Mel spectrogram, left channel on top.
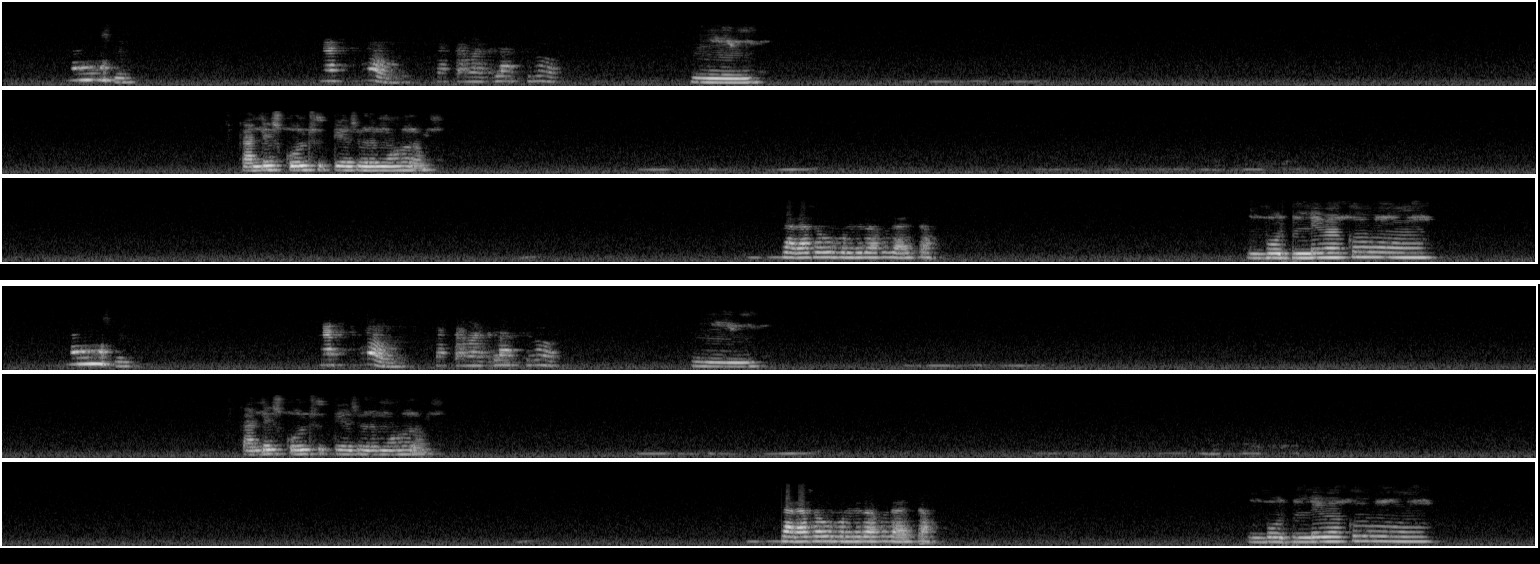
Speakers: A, on the right (about 20°); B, on the left (about 20°).
A: ନାଇଁ
B: ଆସିଲା
A: ଏଇନେ ଆସିବ ଆଉ ଚାରଟା ବାଜିଲା ଆସିବ ଆଉ।
B: ହୁଁ।
A: ହୁଁ ହୁଁ ହୁଁ ହୁଁ।
B: କାଲି ସ୍କୁଲ ଛୁଟି ଅଛି ବୋଧେ ମୋହରମ୍
A: <inaudible> ହ ହୁଁ। କଉ କଉ ଜାଗା ସବୁ ବୁଲିିବାକୁ ଯାଇଚ?
B: ବୁଲିବାକୁ ଉଁ ଉଁ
